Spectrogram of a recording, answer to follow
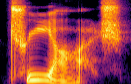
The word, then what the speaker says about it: triage: e like green beans triage again we have the a sound triage a triage Center is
